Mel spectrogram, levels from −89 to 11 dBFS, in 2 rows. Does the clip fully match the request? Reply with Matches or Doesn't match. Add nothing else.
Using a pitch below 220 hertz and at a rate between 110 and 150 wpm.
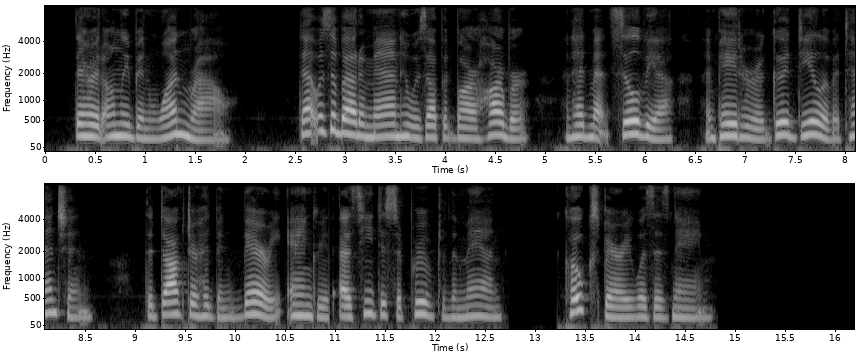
Doesn't match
